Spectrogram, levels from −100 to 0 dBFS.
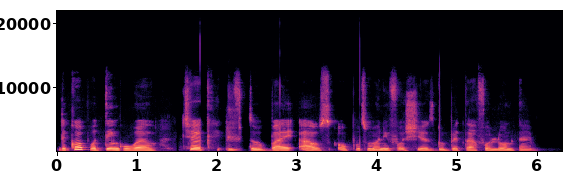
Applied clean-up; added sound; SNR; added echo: neural mask model Resemble Enhance denoiser.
